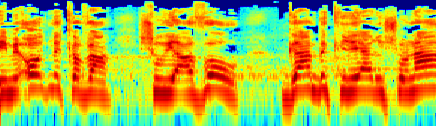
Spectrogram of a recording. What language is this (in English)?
Hebrew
